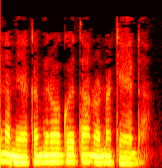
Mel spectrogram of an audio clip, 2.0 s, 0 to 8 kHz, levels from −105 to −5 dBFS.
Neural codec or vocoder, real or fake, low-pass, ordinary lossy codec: vocoder, 22.05 kHz, 80 mel bands, WaveNeXt; fake; 7.2 kHz; MP3, 24 kbps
